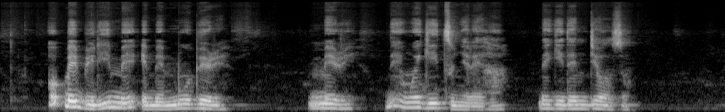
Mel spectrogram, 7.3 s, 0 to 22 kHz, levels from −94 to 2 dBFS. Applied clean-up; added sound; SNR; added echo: none; none; none; none.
